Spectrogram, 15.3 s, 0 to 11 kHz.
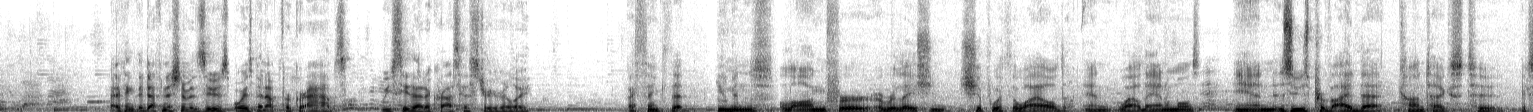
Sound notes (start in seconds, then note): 11.5 background chattering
